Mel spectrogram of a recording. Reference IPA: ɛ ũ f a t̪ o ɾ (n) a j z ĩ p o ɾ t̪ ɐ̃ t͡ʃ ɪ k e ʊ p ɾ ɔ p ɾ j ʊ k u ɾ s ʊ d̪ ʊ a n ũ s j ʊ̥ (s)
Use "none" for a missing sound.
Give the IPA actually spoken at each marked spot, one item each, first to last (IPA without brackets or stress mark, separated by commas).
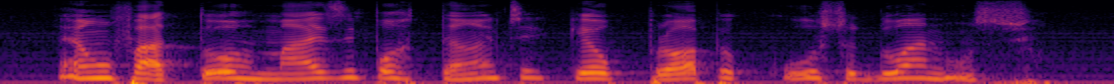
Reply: m, none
